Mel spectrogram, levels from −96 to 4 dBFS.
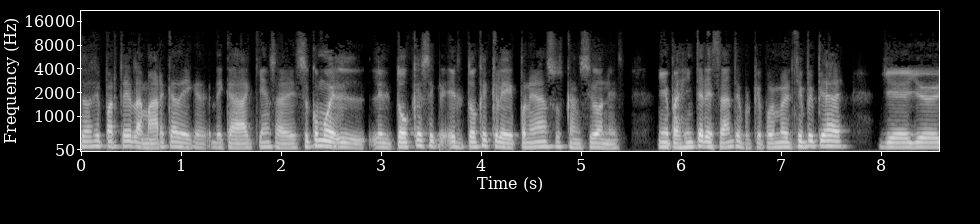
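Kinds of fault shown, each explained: Damaged data in a compressed stream: at 3.58 s and 6.63 s, corrupted bytes in the encoded speech make the decoder misread the affected frames and lose sync while it hunts for the next valid frame header, leaving a brief glitch in the audio at each point.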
